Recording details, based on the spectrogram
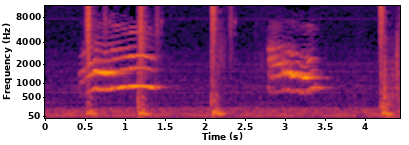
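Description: A cat in the Robocop Rogue City game meows several times with rising and falling cries, mixed with soft thuds or footsteps, fairly close and without talk.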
